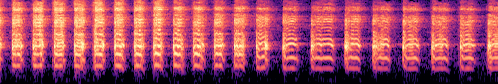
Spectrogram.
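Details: Red junglefowl, a wild female, keeps up a fast run of harsh, nasal cackling clucks at a steady pace, the later notes slightly longer and wavering.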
